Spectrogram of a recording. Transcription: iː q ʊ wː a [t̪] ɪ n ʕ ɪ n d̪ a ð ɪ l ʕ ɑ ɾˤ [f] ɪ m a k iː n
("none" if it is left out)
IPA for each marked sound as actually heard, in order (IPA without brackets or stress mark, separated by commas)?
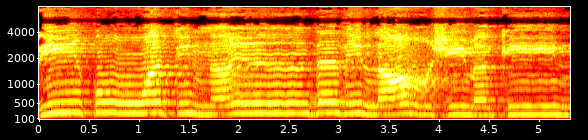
t̪, ʃ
